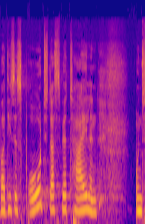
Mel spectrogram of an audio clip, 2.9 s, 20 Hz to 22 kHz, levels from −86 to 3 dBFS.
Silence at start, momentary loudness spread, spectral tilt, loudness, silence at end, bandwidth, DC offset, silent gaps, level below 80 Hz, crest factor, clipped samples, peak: 0 s; 12 LU; -4 dB/octave; -18 LUFS; 0 s; 16.5 kHz; under 0.1%; none; -40 dBFS; 16 dB; under 0.1%; -2 dBFS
